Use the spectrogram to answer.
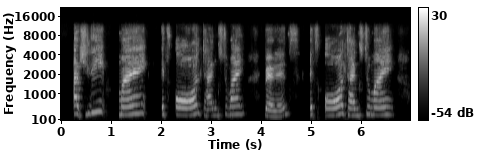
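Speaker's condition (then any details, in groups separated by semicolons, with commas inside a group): Cerebral palsy; could not talk as a child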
